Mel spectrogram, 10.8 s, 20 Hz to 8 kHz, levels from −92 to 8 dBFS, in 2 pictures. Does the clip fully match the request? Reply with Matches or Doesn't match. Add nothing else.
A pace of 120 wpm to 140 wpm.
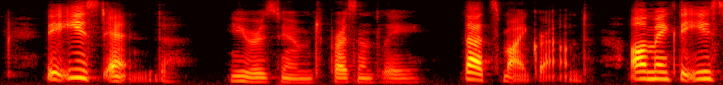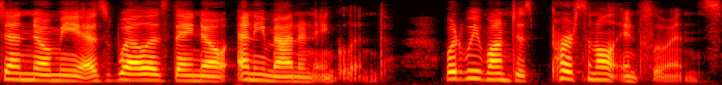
Doesn't match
